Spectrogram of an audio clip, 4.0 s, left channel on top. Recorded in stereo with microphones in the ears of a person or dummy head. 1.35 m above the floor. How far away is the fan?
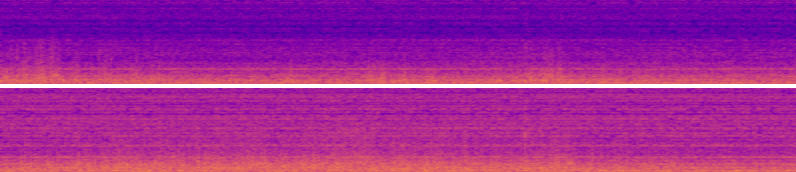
About 2.5 m.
